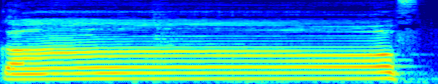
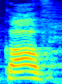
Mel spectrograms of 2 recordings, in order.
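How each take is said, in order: First: The vowel is stretched out very long. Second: The vowel is short, not stretched. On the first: The speaker calls it right. "அஞ்சு அலிஃபுக்கு நீட்டணும்" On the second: The speaker calls it wrong. "காஃபை காஃப் அப்படின்னு சொல்லாம"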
